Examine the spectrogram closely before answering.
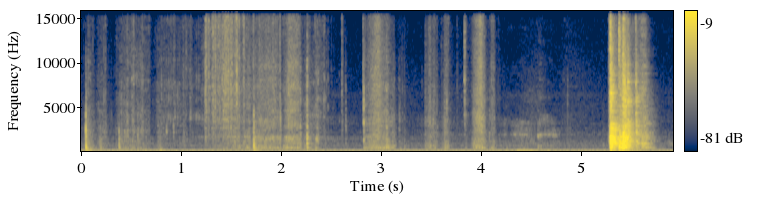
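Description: Kitchen tongs flipping raw steaks in an enamel roasting pan: soft scrapes and light clicks of the tongs against the pan and meat, with one short, louder rush of noise near the end.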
